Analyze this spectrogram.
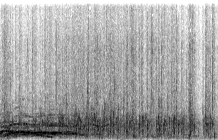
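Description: Loud audience applause greets a guest named Will, a dense, steady clapping that holds at full strength throughout.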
